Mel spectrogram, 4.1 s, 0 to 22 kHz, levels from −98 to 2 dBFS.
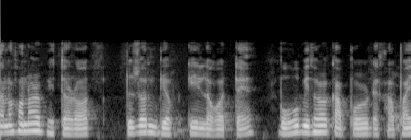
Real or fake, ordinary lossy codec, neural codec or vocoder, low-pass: fake; none; codec, 16 kHz, 8 kbps, FunCodec, trained on LibriTTS, 25 frames a second; 7.2 kHz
